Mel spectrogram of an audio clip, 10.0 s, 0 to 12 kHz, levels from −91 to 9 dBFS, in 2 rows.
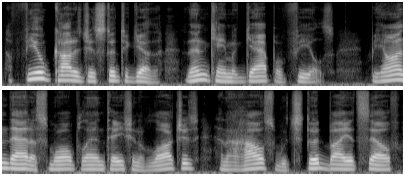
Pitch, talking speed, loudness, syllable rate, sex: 140 Hz, 150 wpm, -17 LUFS, 3.9 syllables/s, male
